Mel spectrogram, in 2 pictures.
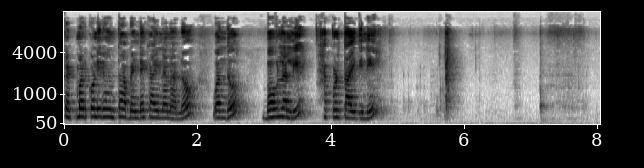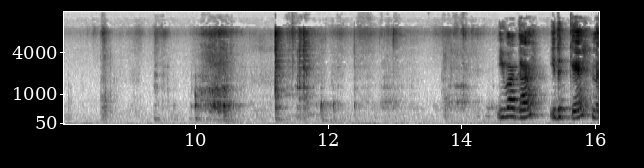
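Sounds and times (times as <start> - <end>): okra scraped off chopping board: 9.4 - 13.1.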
